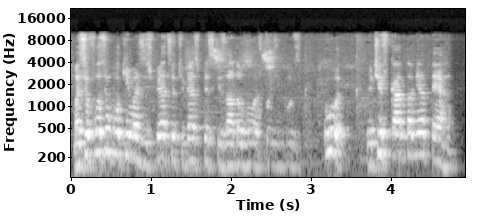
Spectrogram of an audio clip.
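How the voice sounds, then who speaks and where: A man's voice: sits high, rapid-fire, a little mellow. A man from Minas Gerais hosting a live interview, asking questions in a conversational way. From Minas Gerais, Brazil. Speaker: host. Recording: echoey room with faint noise.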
